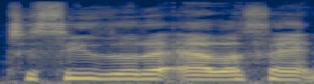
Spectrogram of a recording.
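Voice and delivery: plain reading voice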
